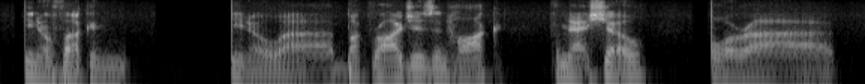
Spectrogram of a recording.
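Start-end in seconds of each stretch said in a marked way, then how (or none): none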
